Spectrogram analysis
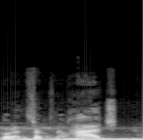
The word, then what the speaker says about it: Hajj: around the circles now Hajj is the pilgrim to Mecca Haag is the Egyptian pronunciation hug in Hebrew means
